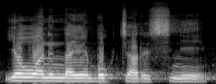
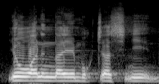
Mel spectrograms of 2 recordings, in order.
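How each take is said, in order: First: The last word is said as 'mokjareusini'. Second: The last word is said as 'mokjasini'. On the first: The Lord cuts off my neck. The speaker calls it wrong. "발음도 잘 안 되니까" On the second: The Lord is my shepherd. The speaker calls it right. "시편 이십삼 편 읽으면서"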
